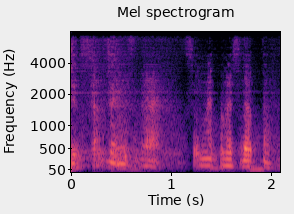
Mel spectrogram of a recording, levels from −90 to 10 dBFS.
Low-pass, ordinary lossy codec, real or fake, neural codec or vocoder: 7.2 kHz; none; fake; codec, 44.1 kHz, 0.9 kbps, DAC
